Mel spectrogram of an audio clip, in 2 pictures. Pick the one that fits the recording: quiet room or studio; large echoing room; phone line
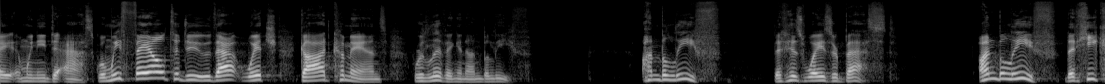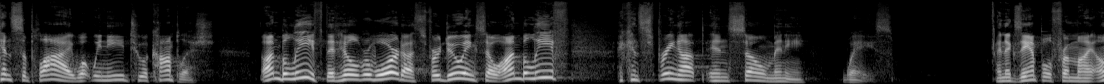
large echoing room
